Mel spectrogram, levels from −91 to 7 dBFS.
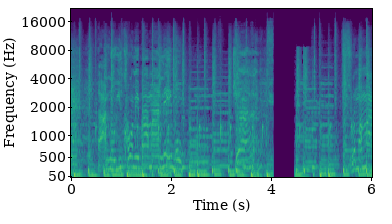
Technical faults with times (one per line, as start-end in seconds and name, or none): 4.04-4.48 stream reconnect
